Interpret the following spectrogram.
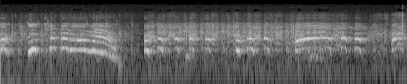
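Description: Tickle Me Elmo plush doll laughing through its small built-in speaker after its button is pressed: a high, thin giggle in repeated bursts, with a brief pause about two seconds in.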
